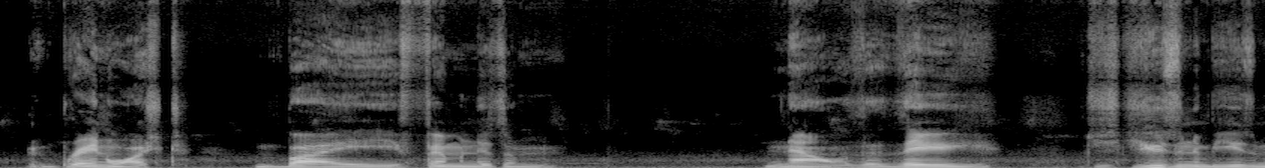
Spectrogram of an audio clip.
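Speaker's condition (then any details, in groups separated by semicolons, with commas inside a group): Brain injury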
